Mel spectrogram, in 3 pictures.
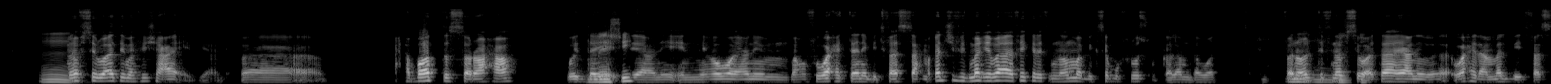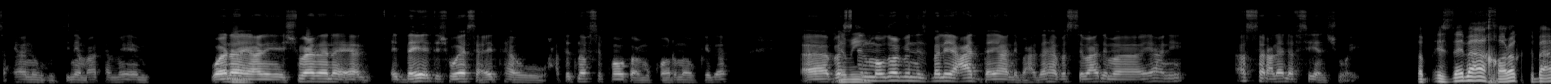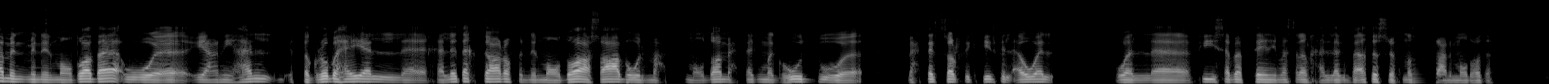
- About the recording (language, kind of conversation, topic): Arabic, podcast, ازاي بتتعامل مع إنك بتقارن حياتك بحياة غيرك أونلاين؟
- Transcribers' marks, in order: tapping; other noise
